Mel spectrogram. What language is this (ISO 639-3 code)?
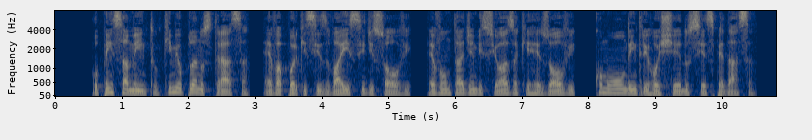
por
